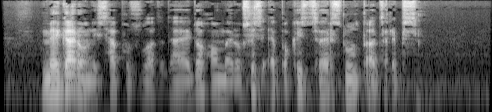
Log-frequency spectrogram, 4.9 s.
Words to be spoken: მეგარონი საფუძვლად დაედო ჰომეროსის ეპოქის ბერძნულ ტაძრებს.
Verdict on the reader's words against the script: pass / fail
pass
